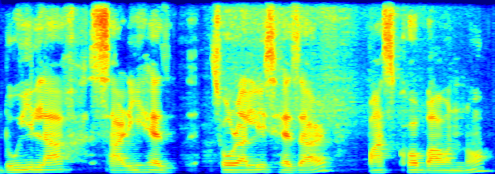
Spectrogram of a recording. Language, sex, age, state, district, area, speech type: Assamese, male, 30-45, Assam, Dibrugarh, rural, spontaneous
